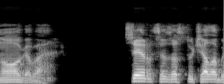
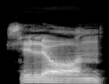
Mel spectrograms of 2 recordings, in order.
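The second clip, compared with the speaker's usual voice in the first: lower, drawn-out respectful verdict; 3 semitones lower than usual. A narrator's reading. Кощей impressed by his rival's stamina, respectful. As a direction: state it with slow respect. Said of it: "уважительно констатировал Кощей".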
